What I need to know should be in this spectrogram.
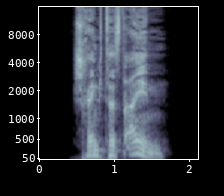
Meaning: inflection of einschränken: 1. second-person singular preterite 2. second-person singular subjunctive II
- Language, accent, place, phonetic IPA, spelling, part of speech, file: German, Germany, Berlin, [ˌʃʁɛŋktəst ˈaɪ̯n], schränktest ein, verb, De-schränktest ein.ogg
